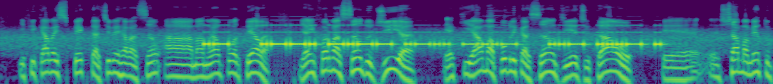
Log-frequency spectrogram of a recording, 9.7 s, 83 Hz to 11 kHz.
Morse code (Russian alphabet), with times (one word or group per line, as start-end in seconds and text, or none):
2.5-2.9 А
3.3-6.5 ПЫЛЬ
6.9-8.3 УЖЕ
